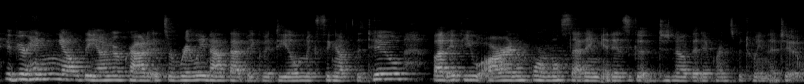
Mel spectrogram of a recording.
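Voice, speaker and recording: A woman's voice: on the low side, quick pace, few pauses. A young woman talking casually to camera in an upbeat, chatty way, explaining things with examples. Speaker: vlogger. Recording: echoey room.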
